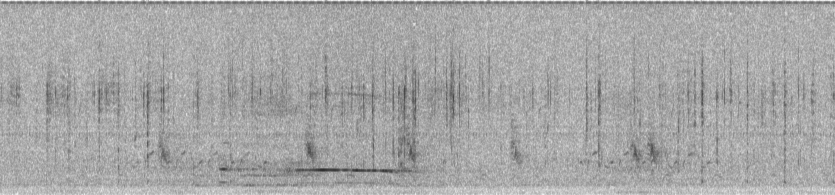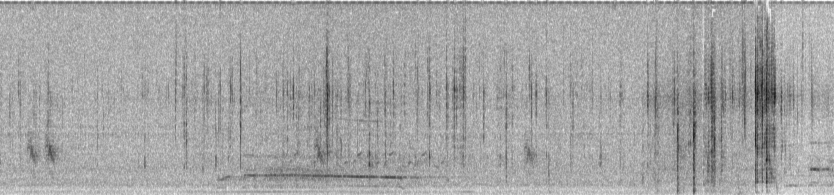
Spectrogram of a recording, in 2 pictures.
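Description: Birds chirping throughout, with a few drawn-out, level animal calls. About fifteen seconds in come several sharp, loud knocks as a Siberian husky grabs a raw cow marrow bone off the wooden deck boards.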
